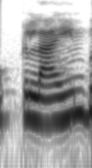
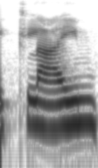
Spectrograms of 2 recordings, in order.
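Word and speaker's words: climb: तो देखिए, इसको क्लाइंब नहीं पढ़ेंगे, क्लाइम पढ़ेंगे। क्या पढ़ेंगे? क्लाइम।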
